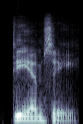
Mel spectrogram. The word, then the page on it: DMZ: American English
